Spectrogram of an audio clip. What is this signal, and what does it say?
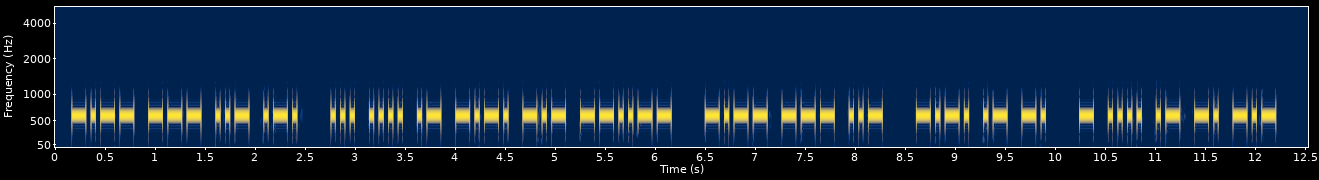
Morse code, heard as a keyed tone, about 25 wpm, 600 Hz. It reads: YOUR SHACK, YOU CAN THANK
